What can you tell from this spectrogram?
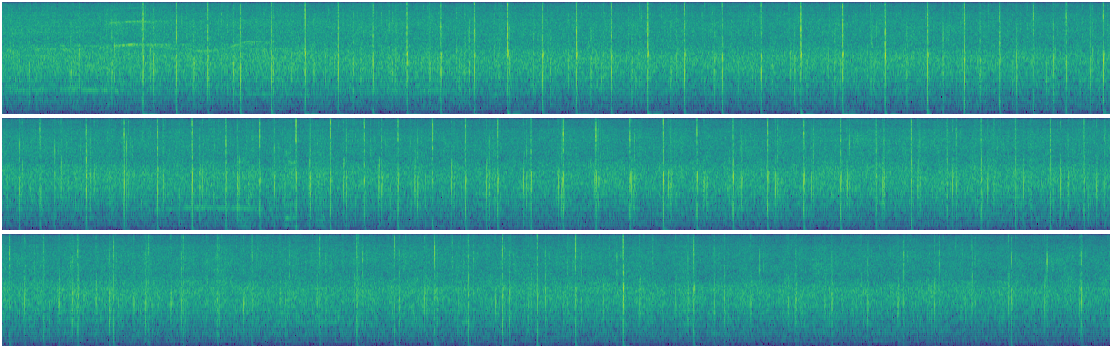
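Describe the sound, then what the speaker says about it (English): An audience at a university convocation ceremony applauds graduates, a sustained, dense clatter of many hands clapping that carries on for the whole stretch at an even level in a large hall. "a round of applause for our humanities graduates"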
